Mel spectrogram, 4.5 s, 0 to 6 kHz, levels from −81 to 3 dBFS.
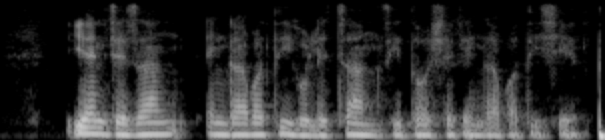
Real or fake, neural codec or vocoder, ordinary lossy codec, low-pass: real; none; none; 5.4 kHz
